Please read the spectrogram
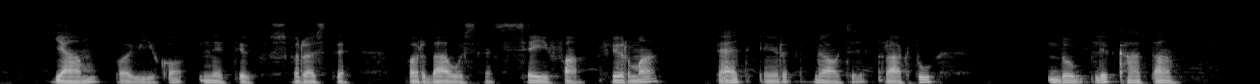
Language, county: Lithuanian, Vilnius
